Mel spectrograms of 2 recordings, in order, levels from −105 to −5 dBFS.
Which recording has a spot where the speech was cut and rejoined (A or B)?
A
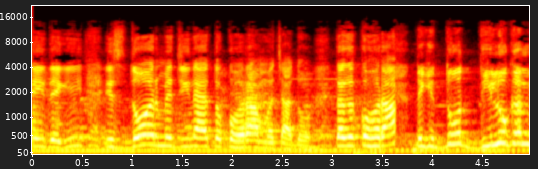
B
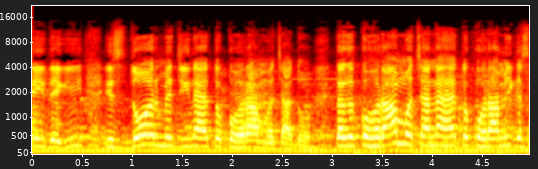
A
